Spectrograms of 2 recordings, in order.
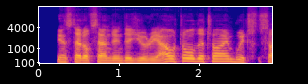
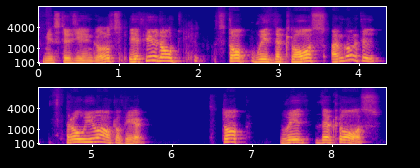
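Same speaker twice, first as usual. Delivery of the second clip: stern pet scolding; 4 semitones higher than usual. Real, not acted. Streamer threatens to throw cat out, scolding. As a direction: lay down the law to a cat.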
